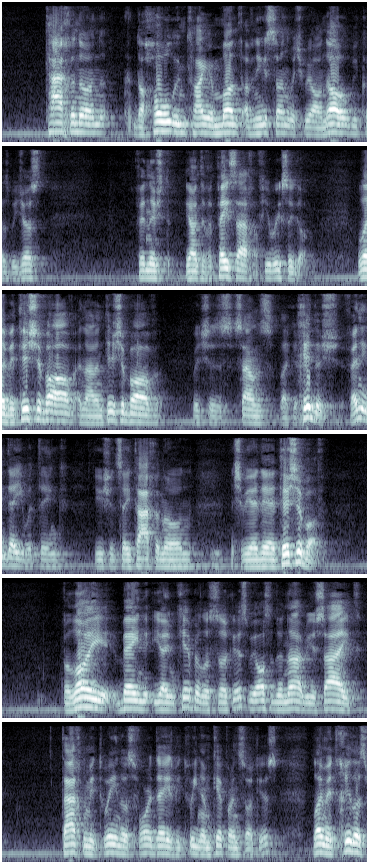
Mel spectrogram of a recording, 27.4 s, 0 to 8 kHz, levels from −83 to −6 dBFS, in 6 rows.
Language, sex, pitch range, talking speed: English, male, 110-130 Hz, 150 wpm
